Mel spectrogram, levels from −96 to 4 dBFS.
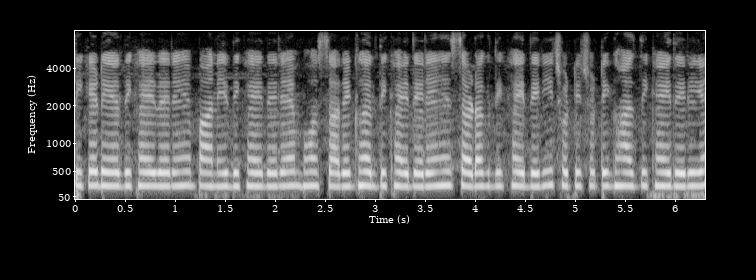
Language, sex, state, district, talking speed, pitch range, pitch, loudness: Chhattisgarhi, female, Chhattisgarh, Rajnandgaon, 285 wpm, 235-245 Hz, 240 Hz, -12 LUFS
